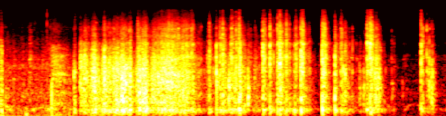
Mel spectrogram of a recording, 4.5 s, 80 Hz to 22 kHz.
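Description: A handful of 3D-printed plastic parts dropped into a plastic bucket of more such parts, clattering. A dense rattle in the first half gives way to scattered single clicks.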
